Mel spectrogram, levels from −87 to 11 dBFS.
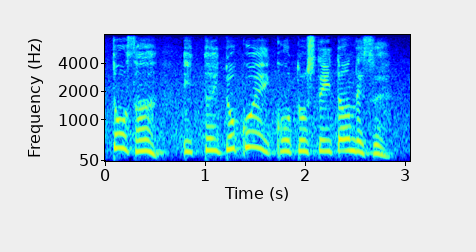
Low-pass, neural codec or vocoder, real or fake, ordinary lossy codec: none; none; real; none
